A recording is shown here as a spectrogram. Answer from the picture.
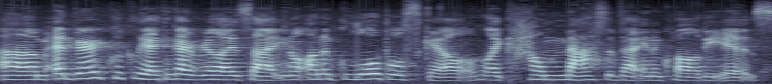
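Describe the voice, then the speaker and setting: Here a woman speaks with an American accent. She goes very fast, with hardly any pauses. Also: medium pitch for a woman, ordinary pitch variation. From United States. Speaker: education entrepreneur, panelist. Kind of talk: panel discussion. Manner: halting, many fillers and repetitions.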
